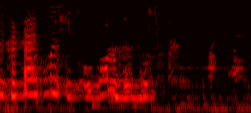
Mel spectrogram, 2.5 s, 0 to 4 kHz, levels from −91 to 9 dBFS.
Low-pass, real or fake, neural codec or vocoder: 3.6 kHz; fake; codec, 16 kHz in and 24 kHz out, 0.6 kbps, FireRedTTS-2 codec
